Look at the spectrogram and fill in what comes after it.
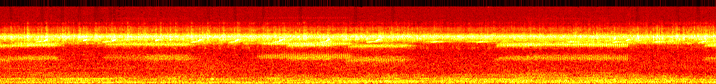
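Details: Many tree frogs calling after dark in a North Carolina backwoods swamp; overlapping trills of one to two seconds come in irregular succession, with a steady, piercing high chorus and low rumble throughout.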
